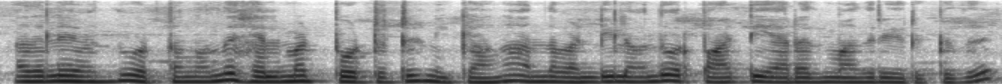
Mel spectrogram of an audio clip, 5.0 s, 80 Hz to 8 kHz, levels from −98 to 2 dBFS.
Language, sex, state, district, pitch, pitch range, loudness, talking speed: Tamil, female, Tamil Nadu, Kanyakumari, 175 Hz, 160-185 Hz, -15 LUFS, 180 wpm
